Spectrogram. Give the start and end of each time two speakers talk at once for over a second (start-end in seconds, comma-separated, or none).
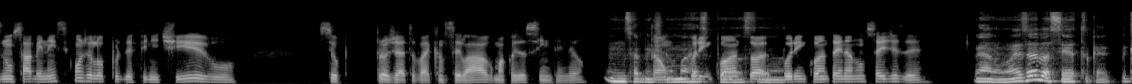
6.4-7.9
